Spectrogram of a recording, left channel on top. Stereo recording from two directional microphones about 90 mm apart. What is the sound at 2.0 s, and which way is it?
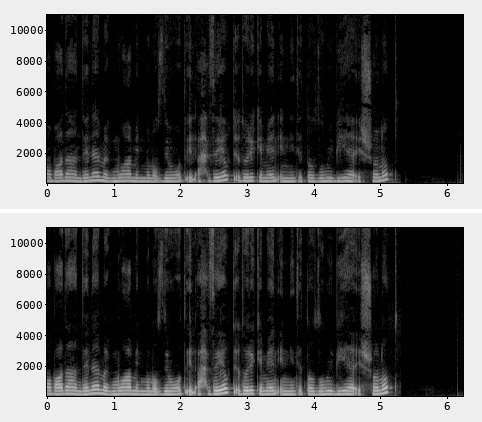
A woman's voice, 45° right (ahead or behind).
